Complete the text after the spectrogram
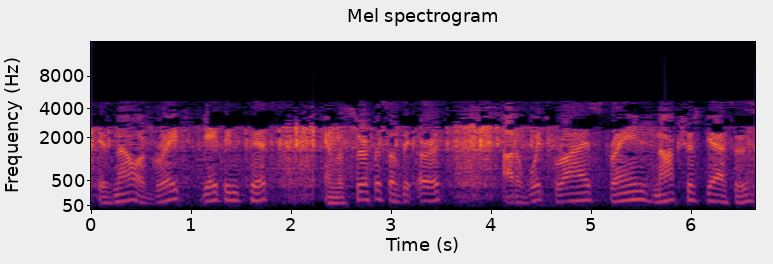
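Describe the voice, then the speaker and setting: An actor playing a grave radio news reporter with formal, portentous 1940s delivery. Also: male voice, mid-range voice, natural voice. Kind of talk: 1940s radio newscast acting. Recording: crackly, narrow-band 1940s radio.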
